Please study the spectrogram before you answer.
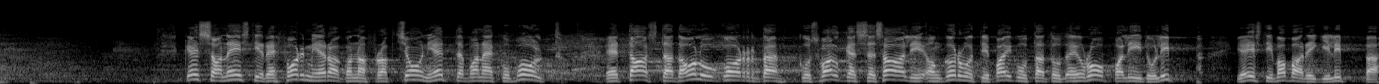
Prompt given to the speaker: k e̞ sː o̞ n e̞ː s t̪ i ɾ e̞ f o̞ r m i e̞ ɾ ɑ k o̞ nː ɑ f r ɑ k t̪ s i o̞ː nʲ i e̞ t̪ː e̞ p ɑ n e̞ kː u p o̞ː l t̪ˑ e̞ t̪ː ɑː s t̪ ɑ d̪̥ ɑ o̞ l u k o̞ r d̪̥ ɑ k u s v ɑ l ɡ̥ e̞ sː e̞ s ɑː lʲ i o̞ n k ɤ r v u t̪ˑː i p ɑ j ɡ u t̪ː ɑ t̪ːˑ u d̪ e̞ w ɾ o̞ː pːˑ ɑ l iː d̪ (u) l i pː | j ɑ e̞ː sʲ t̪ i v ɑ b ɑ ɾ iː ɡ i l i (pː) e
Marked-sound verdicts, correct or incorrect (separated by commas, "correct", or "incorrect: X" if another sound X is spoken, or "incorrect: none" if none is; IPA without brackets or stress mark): correct, correct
